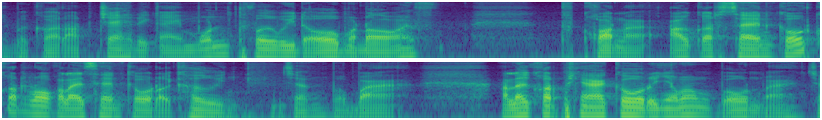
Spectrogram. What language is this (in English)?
Vietnamese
